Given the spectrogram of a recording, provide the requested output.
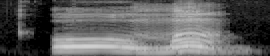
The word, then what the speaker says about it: ओम: तो अगर यहां हलंत नहीं होता ना तो पता है इसको क्या बोलते? ओम ऐसा बोलते।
